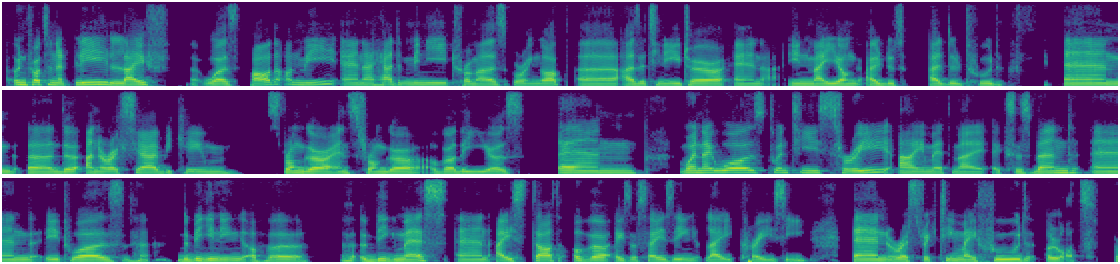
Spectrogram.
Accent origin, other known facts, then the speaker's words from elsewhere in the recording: Marseille, Provence-Alpes-Côte d'Azur, France; English is a second language; So I'm so French, and I grew up in Marseille having traditional Mediterranean diet.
